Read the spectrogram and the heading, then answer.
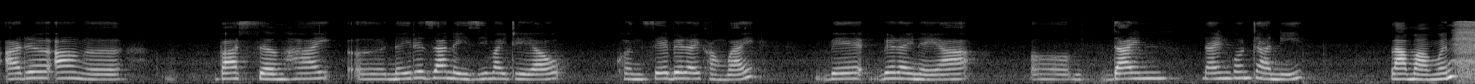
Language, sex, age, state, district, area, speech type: Bodo, female, 18-30, Assam, Kokrajhar, rural, spontaneous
